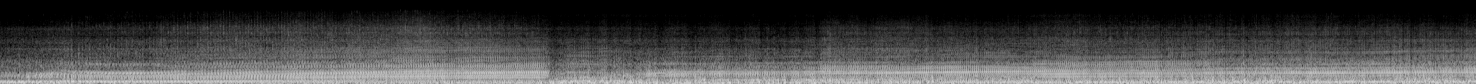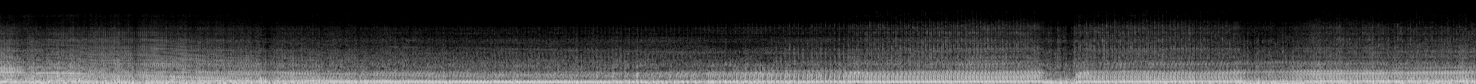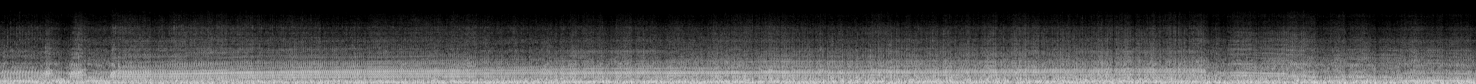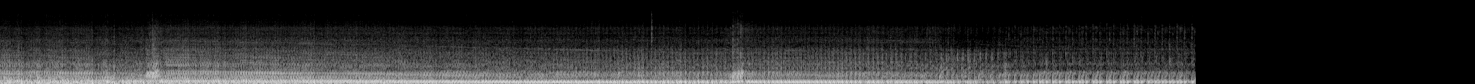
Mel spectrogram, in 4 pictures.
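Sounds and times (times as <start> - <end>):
motorcycle engine revving through gears: 0.0 - 56.2.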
